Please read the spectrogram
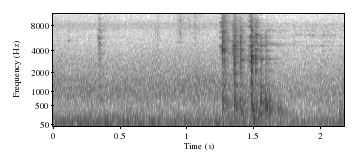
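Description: A brief clatter of kitchenware being handled, a quick run of sharp clicks about a second and a half in, over a steady low rumble.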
